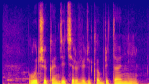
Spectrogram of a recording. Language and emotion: Russian, neutral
